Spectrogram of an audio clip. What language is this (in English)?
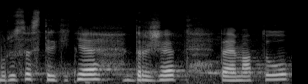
Czech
